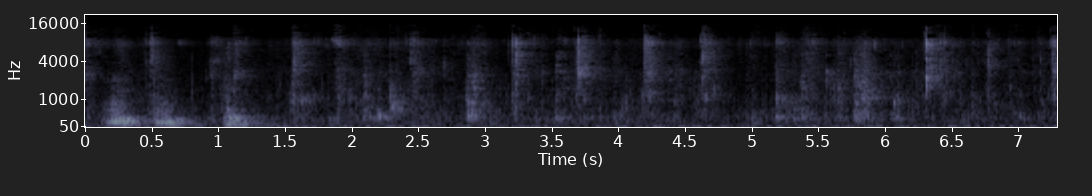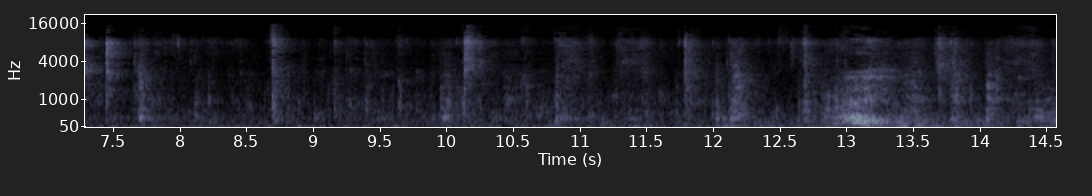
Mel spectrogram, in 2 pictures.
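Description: Two people chewing and lip-smacking as they eat chicken curry and rice by hand: a steady run of short, sharp wet smacks, with a short hummed voice sound at the start and a longer one near the end.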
